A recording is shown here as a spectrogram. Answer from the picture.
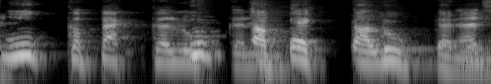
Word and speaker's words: Ukko-Pekka Luukkonen: It's Ukko-Pekka Luukkonen. Ukko-Pekka Luukkonen. Ukko-Pekka Luukkonen. That's how he pronounces it.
